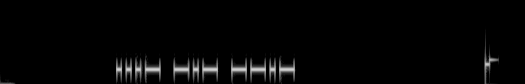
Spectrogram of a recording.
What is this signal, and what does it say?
Morse code, heard as a keyed tone, about 25 wpm, 700 Hz. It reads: VKQ
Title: USA Call Sign Postfixes - 3 Letters 25wpm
